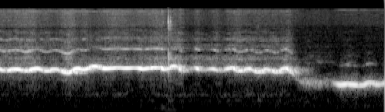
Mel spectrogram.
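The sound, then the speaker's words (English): A person whistles in imitation of a slide whistle, holding a clear, pure tone that wavers slightly. The pitch then drops abruptly, and after a brief gap a final lower note follows. “So it's like the slide whistle coming up and down”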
